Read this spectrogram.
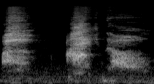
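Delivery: secret whisper; hushed secret told to the children. Acted.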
